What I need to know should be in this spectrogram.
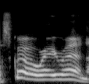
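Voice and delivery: playful call to a runner; mock calling out. Storyteller improvises for his dinner friend, mock calling out.

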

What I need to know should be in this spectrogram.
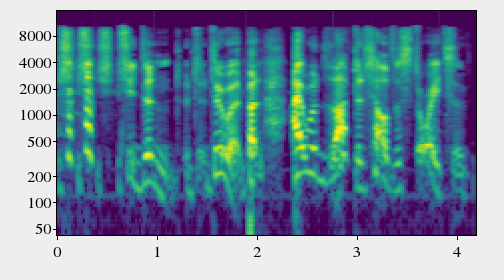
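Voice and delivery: ordinary talk, nothing marked

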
